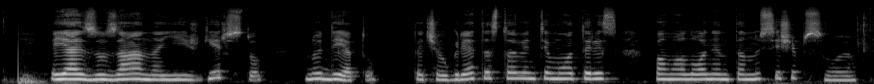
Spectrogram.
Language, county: Lithuanian, Vilnius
